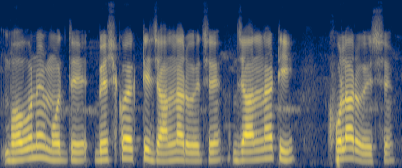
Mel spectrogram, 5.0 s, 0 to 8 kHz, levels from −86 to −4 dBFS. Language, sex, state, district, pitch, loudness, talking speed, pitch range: Bengali, male, West Bengal, Cooch Behar, 150 Hz, -16 LUFS, 105 wpm, 145-175 Hz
